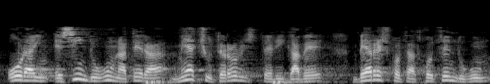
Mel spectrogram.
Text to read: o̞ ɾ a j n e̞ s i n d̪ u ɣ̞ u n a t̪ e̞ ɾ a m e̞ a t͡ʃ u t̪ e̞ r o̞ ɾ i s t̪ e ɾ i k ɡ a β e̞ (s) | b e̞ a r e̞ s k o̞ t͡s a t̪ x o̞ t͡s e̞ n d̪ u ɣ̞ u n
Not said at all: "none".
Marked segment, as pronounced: none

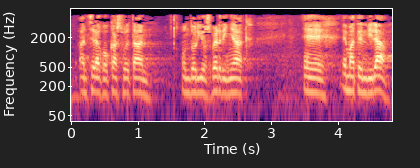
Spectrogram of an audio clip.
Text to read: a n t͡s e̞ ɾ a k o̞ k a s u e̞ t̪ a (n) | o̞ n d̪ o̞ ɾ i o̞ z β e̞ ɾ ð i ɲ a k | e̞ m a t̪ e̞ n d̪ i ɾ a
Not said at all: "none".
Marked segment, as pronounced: n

